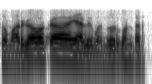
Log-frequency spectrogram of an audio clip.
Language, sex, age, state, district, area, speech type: Telugu, male, 18-30, Andhra Pradesh, West Godavari, rural, conversation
